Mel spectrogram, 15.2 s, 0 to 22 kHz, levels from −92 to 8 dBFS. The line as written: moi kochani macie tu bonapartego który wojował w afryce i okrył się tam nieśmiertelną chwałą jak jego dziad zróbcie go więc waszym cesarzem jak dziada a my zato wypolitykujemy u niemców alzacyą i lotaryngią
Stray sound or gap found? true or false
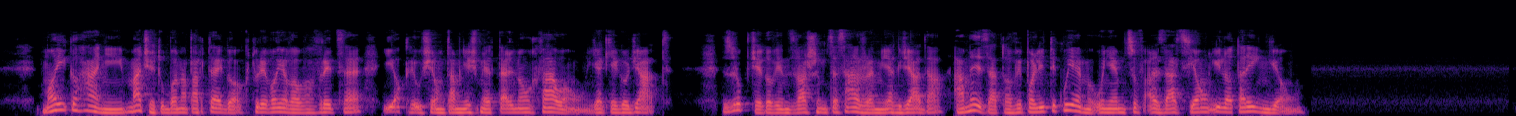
false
